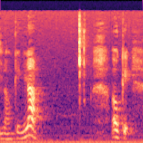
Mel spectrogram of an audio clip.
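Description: Speech, a short voiced sound and then a spoken 'okay' near the end, with a sharp click and some soft tapping in the pause between.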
